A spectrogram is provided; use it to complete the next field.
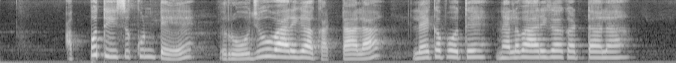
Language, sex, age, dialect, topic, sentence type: Telugu, female, 18-24, Utterandhra, banking, question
